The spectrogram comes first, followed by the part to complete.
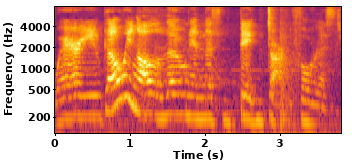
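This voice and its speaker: A woman puts on a growling character voice at a medium pitch. She goes at a fairly slow pace, with clear background noise. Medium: read story.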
